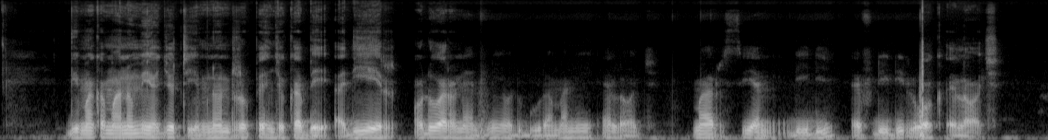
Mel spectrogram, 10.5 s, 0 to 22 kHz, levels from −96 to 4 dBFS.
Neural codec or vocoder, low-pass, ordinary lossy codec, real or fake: vocoder, 44.1 kHz, 128 mel bands every 512 samples, BigVGAN v2; none; none; fake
